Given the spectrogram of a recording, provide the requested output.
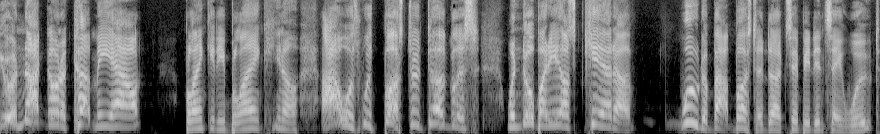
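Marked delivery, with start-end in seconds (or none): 0.0-7.8 put-on boxing announcer voice, screaming, higher. Retelling a boxing promoter refusing to be cut out: imitating Don King screaming. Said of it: "just starts screaming".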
